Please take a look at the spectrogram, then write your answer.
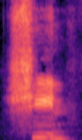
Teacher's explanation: ہماری زبان کا درمیان والا حصہ اوپر کے تالوں کی طرف اٹھتا ہے، لیکن اوپر کے تالوں کے ساتھ ٹچ نہیں ہوتا۔ اوپر کے تالوں اور ہماری زبان کے درمیان میں تھوڑا سا فرق رہتا ہے، تھوڑا سا فرق رہتا ہے۔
